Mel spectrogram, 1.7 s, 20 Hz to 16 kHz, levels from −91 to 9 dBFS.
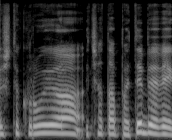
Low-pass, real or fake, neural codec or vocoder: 14.4 kHz; real; none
